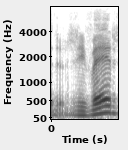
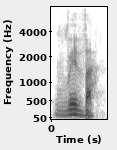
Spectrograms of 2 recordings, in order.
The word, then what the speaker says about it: river: No se dice river, sino river, como si acabase en A.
